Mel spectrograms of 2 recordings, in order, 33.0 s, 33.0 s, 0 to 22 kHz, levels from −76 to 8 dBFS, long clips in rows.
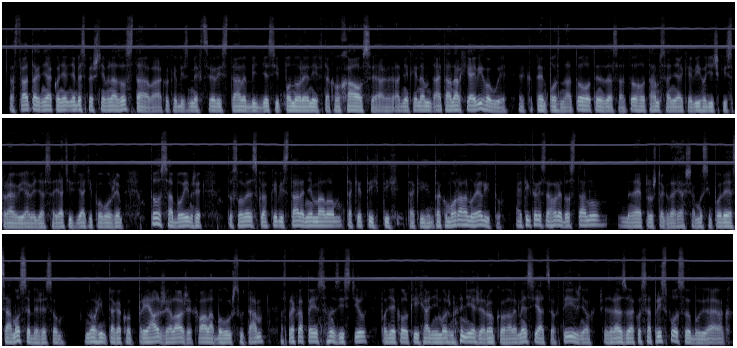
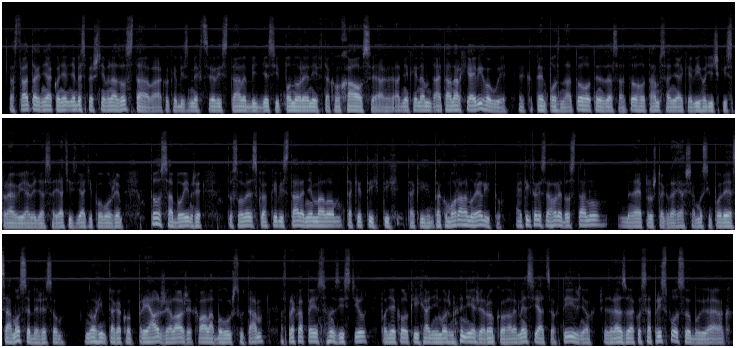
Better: second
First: high-pitched whine; loud; throughout; 5 kHz, 8 dB below the speech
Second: high-pitched whine; faint; throughout; 5 kHz, 25 dB below the speech

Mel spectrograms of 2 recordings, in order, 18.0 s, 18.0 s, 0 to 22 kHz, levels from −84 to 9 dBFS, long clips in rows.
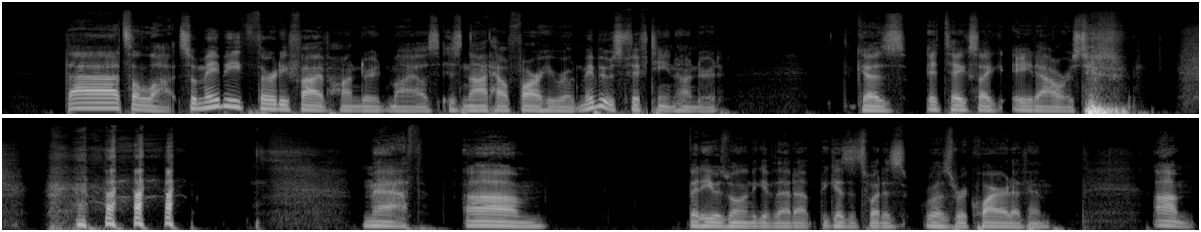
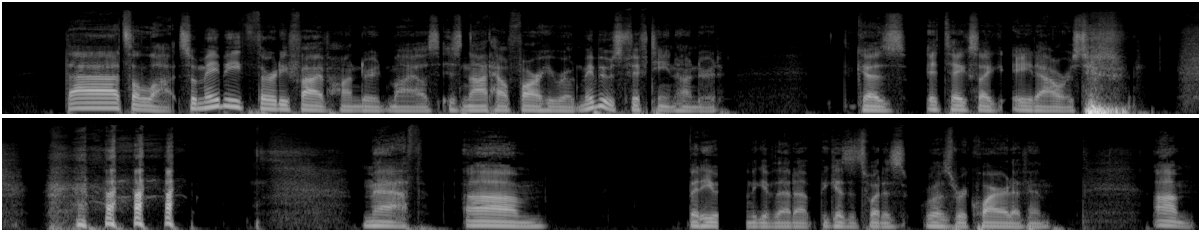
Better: first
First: none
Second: audio cutting out; at 14 s

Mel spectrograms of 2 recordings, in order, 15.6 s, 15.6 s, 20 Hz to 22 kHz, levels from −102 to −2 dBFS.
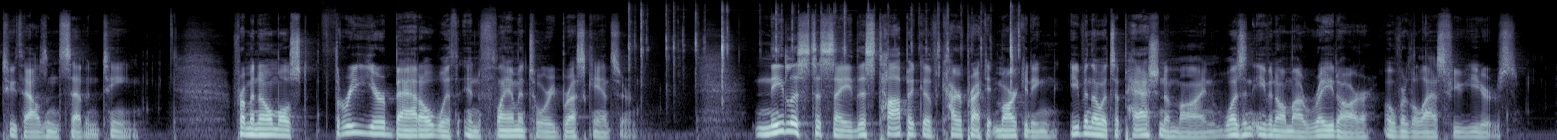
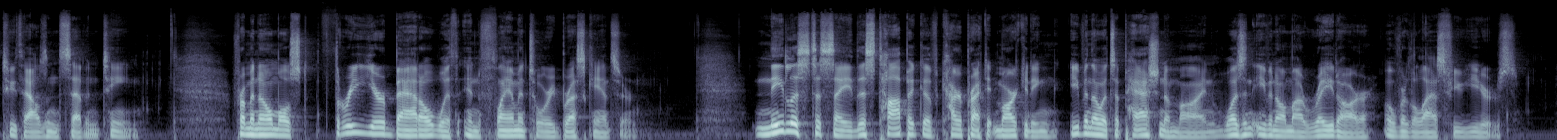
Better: second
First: keyboard typing; noticeable; from 6.5 to 10 s; peak 6 dB below the speech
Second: none

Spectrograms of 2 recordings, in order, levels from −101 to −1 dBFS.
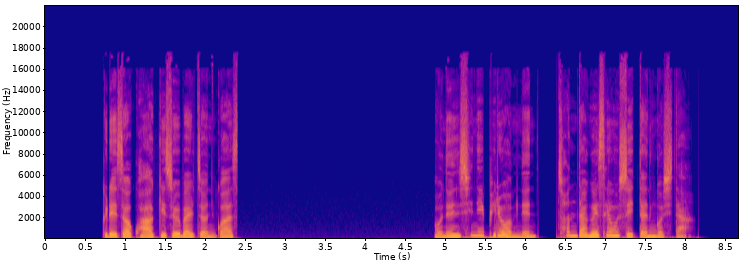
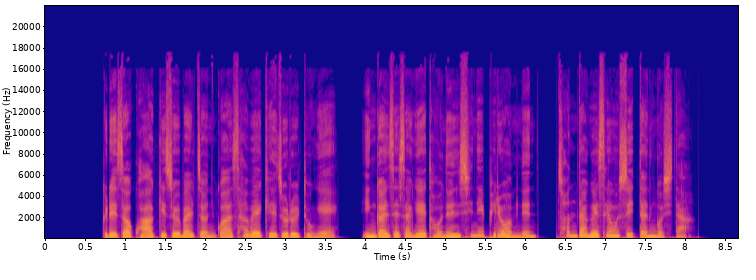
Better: second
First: audio cutting out; at 2.5 s for 2.5 s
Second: none

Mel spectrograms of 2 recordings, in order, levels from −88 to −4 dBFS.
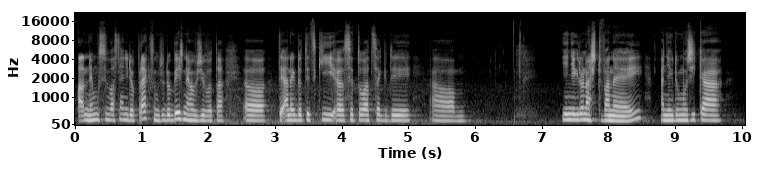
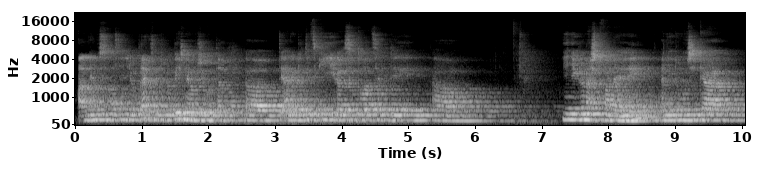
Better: first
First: none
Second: off-mic speech; far // room echo; noticeable; dies away in 2.1 s

